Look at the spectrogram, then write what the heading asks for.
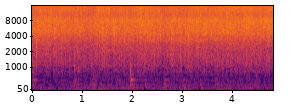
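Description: Sliced onion, garlic and ginger sizzling steadily in hot oil in a wok, while a wooden spatula stirs them with a few light scrapes and knocks against the pan.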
